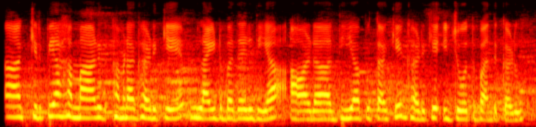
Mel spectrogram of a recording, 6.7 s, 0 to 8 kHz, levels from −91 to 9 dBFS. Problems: background sounds at intervals, background conversations at intervals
